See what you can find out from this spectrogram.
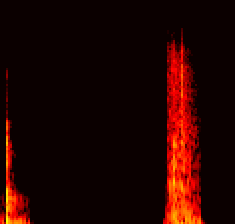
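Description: Two soft, hesitant knocks on a wooden front door early on a Saturday, each a brief muffled thud spaced over a second apart, with nothing else in between and no voices.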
